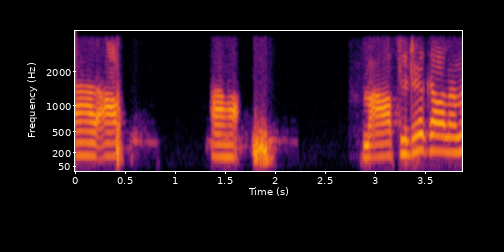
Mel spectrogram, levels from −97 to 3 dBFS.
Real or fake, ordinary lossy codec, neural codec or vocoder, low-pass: real; none; none; 3.6 kHz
